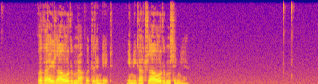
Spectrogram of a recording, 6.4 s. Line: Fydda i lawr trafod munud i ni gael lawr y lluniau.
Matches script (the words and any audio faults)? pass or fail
pass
